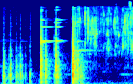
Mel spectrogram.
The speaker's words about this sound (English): I spilled coffee all over my cream-colored trousers, and now it's leaking into my brown socks. Ruined.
